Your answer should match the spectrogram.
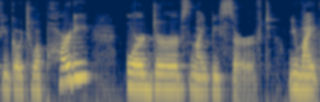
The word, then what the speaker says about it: hors d'oeuvres: Now, that's not the correct French pronunciation, but in English, we say hors d'oeuvres, hors d'oeuvres. Notice that the H and the S are silent here, hors d'oeuvres.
